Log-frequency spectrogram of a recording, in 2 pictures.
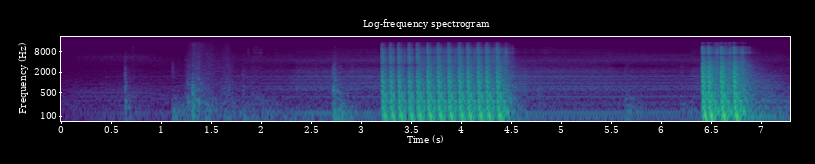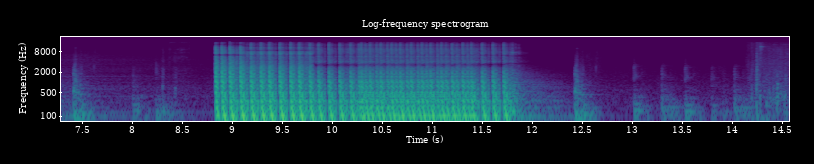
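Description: Footsteps clang on metal container roofs.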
